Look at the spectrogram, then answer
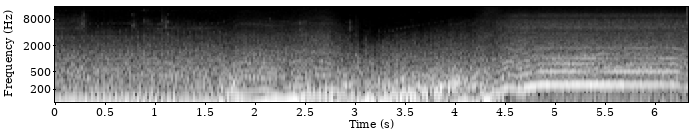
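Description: A car engine in a racing video game held against a rev limiter, a loud buzzing drone that bounces and wavers in pitch, dips briefly, then climbs and holds steady at the cutoff.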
